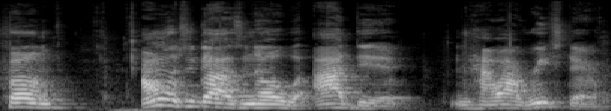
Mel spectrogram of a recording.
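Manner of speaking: ordinary delivery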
